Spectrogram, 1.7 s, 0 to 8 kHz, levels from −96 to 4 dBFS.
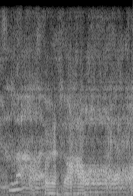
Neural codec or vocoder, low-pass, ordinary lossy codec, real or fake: codec, 16 kHz, 4.8 kbps, FACodec; none; none; fake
